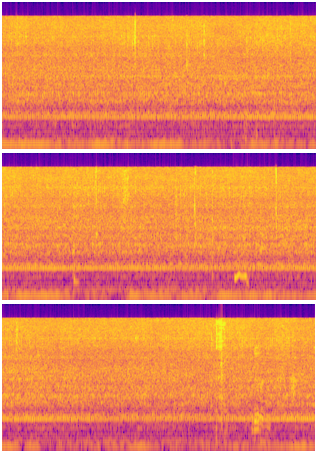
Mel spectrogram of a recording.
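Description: A young boy slurps and chews juicy mango close by.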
